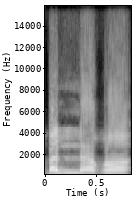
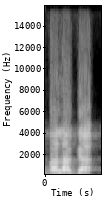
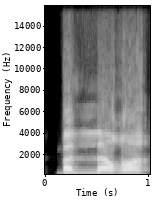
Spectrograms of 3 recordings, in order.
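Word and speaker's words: بَلَّغَ: Kalau disebutkan mubaligh ini nomor satu dari kata ballagha yuballighu ya ballag dibacanya bukan bahasa Sunda balaga ya ballagha yuballigh sesuatu yang menyampaikan dengan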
